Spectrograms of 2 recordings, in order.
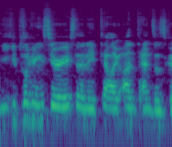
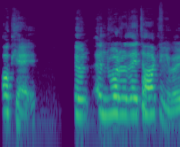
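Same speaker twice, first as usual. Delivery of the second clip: guard voice; 7 semitones higher, 5 dB louder than usual. Acted. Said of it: "Mutton Chops there is going".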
